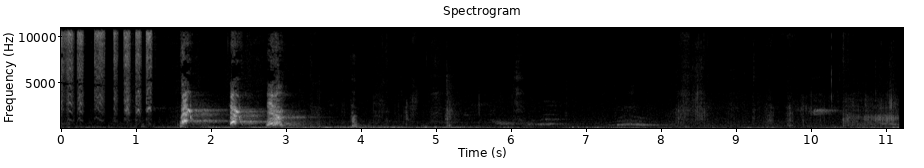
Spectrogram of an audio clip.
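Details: Eight-week-old puppies of Scarlett and Noeud Pap give three sharp barks about a second apart, then fall quiet apart from faint short whines and soft rustling.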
